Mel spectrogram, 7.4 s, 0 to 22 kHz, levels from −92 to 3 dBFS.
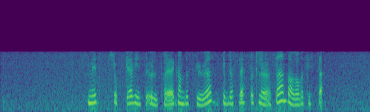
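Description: A speech recording carries GSM full-rate codec damage from start to finish, plainly audible as a buzzy, gravelly roughness laid over the voice, with nothing above 4 kHz. The codec rebuilds the voice from a vocal-tract model driven by a sparse pulse excitation, which fits the 13 kbps full-rate coder. That rasp in the voice itself is what separates it from simple telephone band-limiting, which would sound muffled but smooth. The room noise sits about 23 dB below the speech.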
